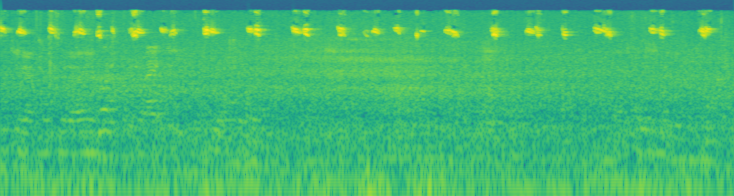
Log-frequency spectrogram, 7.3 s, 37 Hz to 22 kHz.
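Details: Spotted flycatcher nesting among screws in Dombóvár, Hungary, 8 June 2017, recorded from a window hide: thin, very high, short call notes repeated irregularly about every half second over a steady low rumble.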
